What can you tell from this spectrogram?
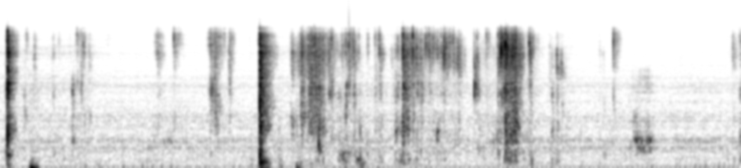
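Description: Thin black plastic wrapper crinkling and tearing as a sealed pack is pulled open by hand: a sharp crackle about three seconds in, then bursts of rustling.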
